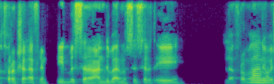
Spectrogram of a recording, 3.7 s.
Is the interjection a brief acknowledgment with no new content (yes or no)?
no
